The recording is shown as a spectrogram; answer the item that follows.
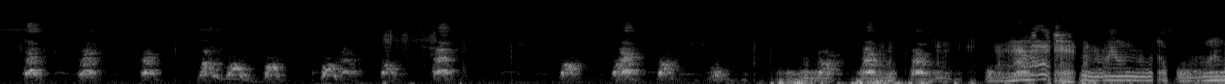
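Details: Skye Terrier puppies, 5 June 2016. Sharp, high yapping barks come in a steady string, then give way to a louder, overlapping jumble of yelps and whining cries in the final seconds.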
